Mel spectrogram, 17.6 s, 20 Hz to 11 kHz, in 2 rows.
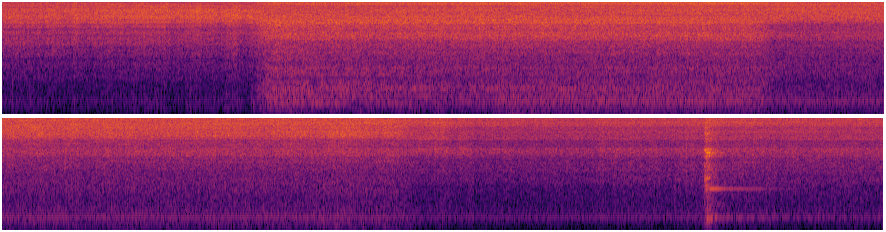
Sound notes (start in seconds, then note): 14.0 sparks hissing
